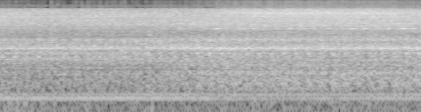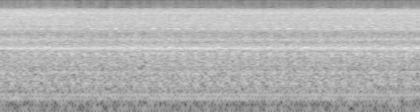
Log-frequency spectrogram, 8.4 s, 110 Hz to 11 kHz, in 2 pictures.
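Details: Skoda Fabia II 1.6 CFNA, 22,000 km, cold start at -16°C: cold idle with fast, fairly even tapping about four times a second over a loud hissy engine note; unexplained knock, cause not identified.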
